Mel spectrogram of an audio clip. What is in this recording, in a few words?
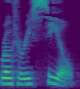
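"rotary seal", English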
